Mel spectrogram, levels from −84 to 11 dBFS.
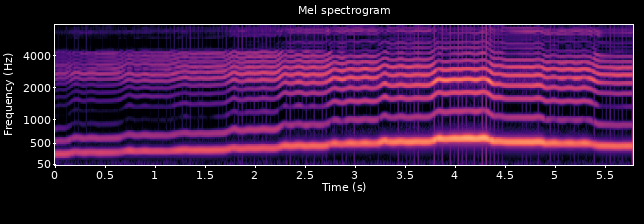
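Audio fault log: throughout, resampler restarted on every block: 48 kHz to 16 kHz conversion reset each 40 ms block, leaving edge errors heard as a 25 Hz tick-buzz that follows the music and vanishes in silence, unlike a constant hum.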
